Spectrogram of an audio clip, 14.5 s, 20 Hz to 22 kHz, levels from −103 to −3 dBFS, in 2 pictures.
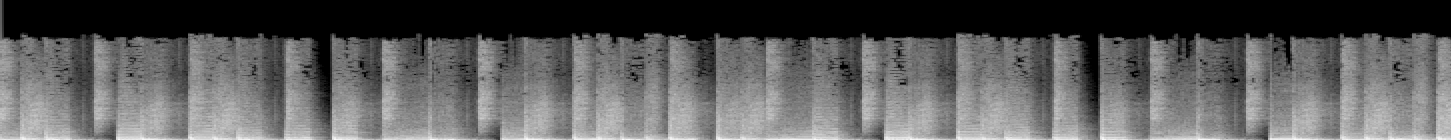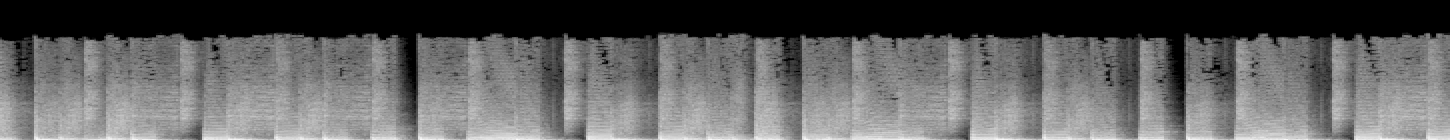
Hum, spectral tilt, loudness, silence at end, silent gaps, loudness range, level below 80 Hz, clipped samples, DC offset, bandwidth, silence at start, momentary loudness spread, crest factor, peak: none; -5.5 dB/octave; -14 LUFS; 0 s; none; 1 LU; -16 dBFS; under 0.1%; under 0.1%; 16.5 kHz; 0 s; 3 LU; 12 dB; 0 dBFS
